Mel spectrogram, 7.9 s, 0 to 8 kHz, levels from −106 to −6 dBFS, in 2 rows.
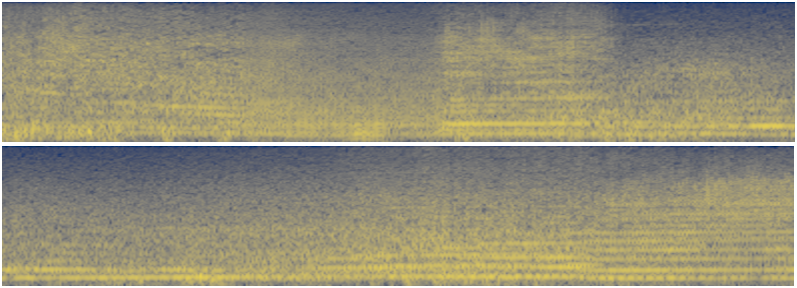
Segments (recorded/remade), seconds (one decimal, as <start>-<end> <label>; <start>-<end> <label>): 0.0-1.2 recorded; 1.2-2.2 remade; 2.2-7.9 recorded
